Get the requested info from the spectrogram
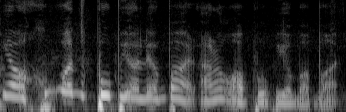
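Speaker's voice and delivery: put-on high silly kid voice; babyish voice. Mocking about poopy butts, high kid voice. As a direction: whine it like a little kid. Mock childish rant about poop.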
